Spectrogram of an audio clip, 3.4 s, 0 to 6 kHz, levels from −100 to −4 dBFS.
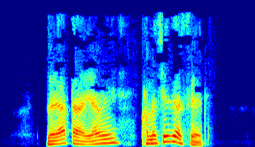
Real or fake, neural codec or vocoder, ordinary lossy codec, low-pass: fake; codec, 24 kHz, 6 kbps, HILCodec; MP3, 24 kbps; 5.4 kHz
